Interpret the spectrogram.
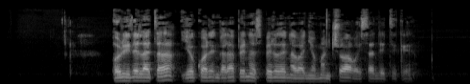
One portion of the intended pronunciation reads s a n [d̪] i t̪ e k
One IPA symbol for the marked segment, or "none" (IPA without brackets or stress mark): d̪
